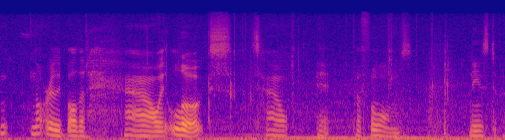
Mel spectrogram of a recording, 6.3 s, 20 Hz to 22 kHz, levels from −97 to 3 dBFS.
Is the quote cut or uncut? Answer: uncut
